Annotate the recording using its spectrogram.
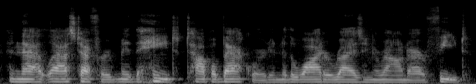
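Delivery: ordinary delivery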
